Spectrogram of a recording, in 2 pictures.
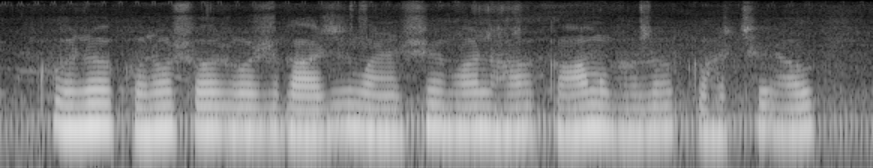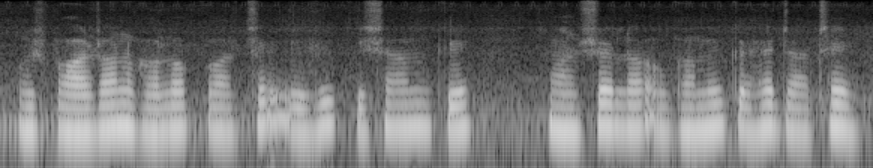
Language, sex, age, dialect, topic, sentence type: Chhattisgarhi, male, 46-50, Central, banking, statement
